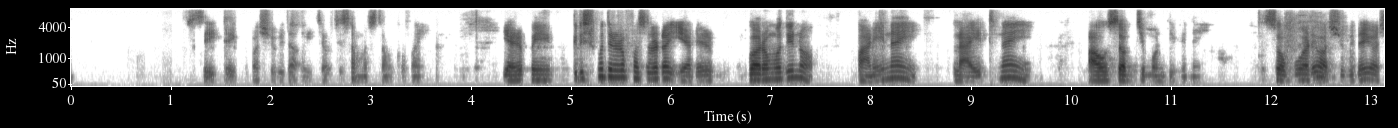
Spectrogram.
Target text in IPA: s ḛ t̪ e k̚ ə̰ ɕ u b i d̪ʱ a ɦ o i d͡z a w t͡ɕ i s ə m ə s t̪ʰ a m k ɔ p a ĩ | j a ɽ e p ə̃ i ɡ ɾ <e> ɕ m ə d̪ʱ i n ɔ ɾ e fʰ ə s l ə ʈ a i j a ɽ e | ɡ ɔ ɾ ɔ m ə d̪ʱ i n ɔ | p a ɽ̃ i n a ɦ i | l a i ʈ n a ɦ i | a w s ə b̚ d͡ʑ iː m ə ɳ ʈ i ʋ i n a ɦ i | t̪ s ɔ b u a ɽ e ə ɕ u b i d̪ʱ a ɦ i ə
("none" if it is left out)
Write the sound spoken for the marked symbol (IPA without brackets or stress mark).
i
